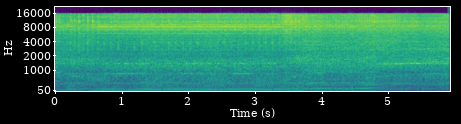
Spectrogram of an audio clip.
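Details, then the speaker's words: Daewoo Matiz that arrived on a tow rope, intake hose removed: rough uneven running, then a rev rising in pitch with irregular knocking and heavy smoke; barely started, internal engine fault suspected, cause undiagnosed. "Ну, в общем, вы услышали, довольно нестабильная работа. Завелась она вообще каким-то чудом."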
